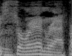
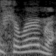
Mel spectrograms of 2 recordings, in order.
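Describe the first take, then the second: First: Said in the usual way. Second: High-pitched mimicry of a wacky voice; wacky clip voice. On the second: Host imitating the crazy voice from the clip, high and wacky. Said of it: "I gotta get that voice down".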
